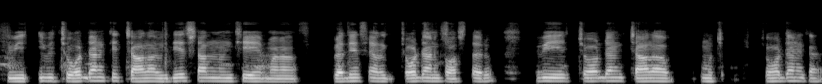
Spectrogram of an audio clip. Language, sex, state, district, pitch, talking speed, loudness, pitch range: Telugu, male, Andhra Pradesh, Srikakulam, 150 Hz, 100 wpm, -16 LUFS, 145-155 Hz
